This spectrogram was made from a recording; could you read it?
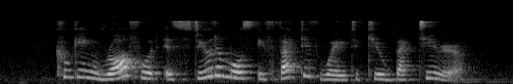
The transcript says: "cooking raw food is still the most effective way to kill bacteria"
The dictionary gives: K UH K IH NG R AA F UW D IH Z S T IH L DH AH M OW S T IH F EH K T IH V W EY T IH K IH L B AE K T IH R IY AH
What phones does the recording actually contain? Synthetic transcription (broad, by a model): K UH K IH NG R AA F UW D IH Z S T IH L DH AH M OW S T IH F EH K T IH V W EY T IH K IH L B AE K T IH R IY AH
